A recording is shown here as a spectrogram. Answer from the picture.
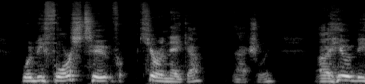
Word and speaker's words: Cyrene: who was from uh Kyrene or Cyrene as it's sometimes pronounced would be forced to cure naika actually uh he would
